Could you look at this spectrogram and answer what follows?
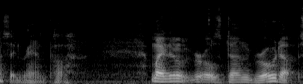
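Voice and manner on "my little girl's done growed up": plain reading voice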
